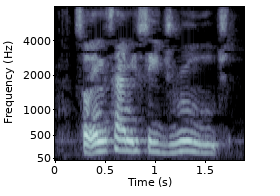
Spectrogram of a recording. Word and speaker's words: Druj: so anytime you see druge d r u j in a wasp is is druge right it rhymes with stooge and B okay this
